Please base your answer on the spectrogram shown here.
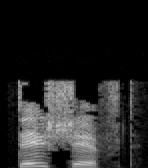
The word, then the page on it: day shift: British English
